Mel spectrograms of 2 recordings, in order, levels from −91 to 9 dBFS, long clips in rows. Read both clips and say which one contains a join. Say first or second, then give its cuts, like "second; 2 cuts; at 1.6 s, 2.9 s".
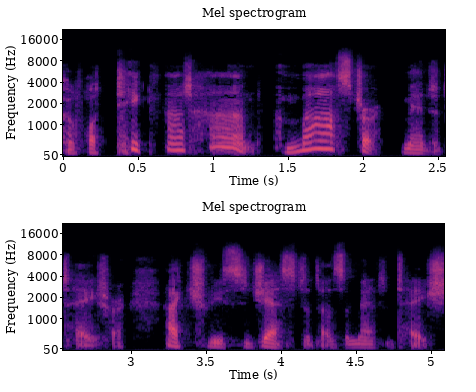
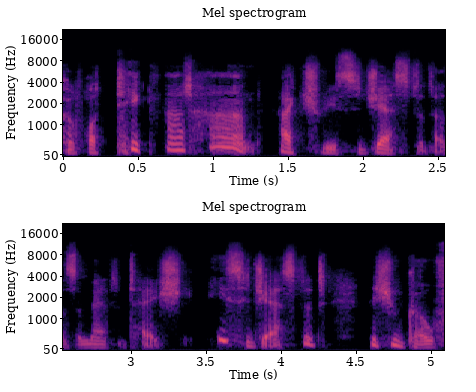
second; 2 cuts; at 1.4 s, 3.4 s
